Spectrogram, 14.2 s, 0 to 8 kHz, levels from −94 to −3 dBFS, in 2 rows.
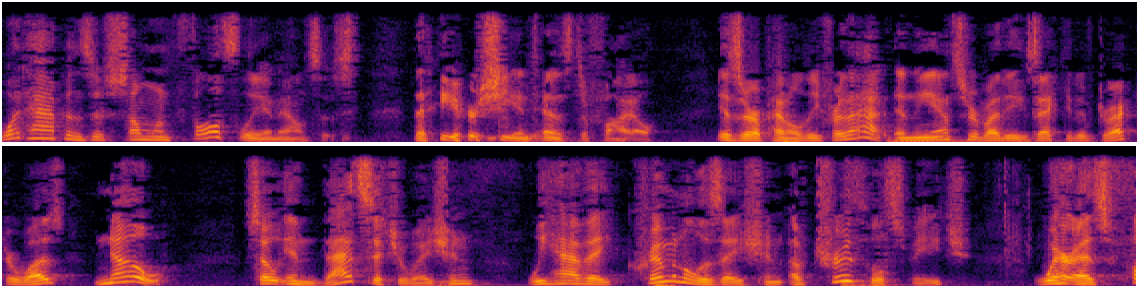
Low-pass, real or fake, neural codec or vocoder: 7.2 kHz; real; none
